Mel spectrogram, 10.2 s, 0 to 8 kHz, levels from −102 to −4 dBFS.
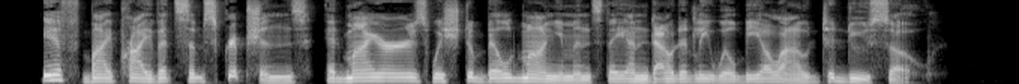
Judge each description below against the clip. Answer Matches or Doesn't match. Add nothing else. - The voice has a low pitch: Matches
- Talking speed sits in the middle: Doesn't match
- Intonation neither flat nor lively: Matches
